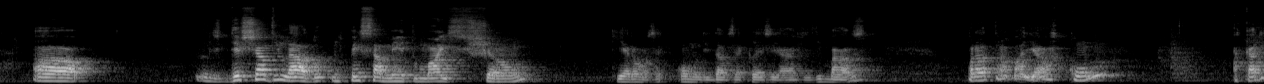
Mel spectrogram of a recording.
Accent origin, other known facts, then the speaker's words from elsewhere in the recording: Juazeiro, Brazil; eu me lembro, na minha infância, no Juazeiro, A Semana Santa era uma coisa que puxava você a fazer determinadas coisas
